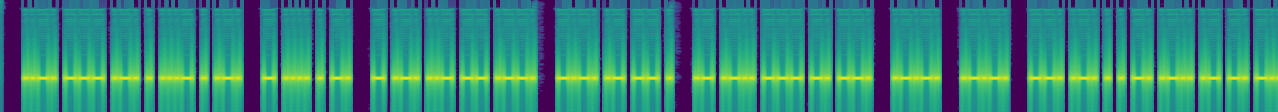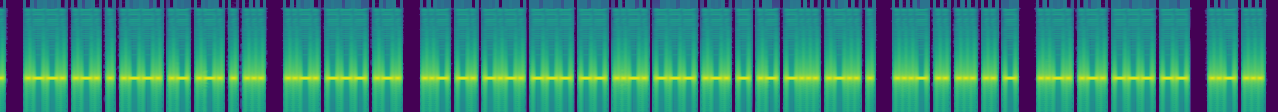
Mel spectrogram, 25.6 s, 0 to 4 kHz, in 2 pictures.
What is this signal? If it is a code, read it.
Morse code, heard as a keyed tone, about 36 wpm, 550 Hz. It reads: FOREVER THEN TRUMP CAME ALONG <AR> <AR> GREENLAND PREPARES FOR UNCOMFORTABLE VISIT FROM US
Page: News headlines in Morse code at 35 wpm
